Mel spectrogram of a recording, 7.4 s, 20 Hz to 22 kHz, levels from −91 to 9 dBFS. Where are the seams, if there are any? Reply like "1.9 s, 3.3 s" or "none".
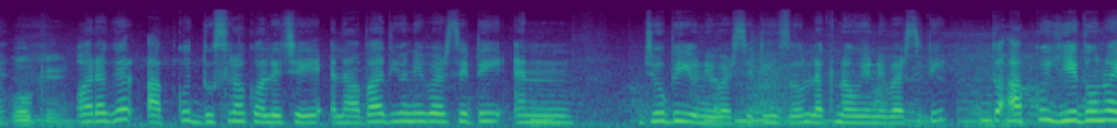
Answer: none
